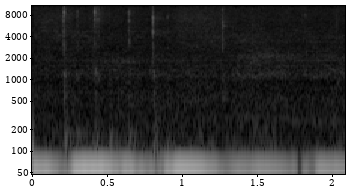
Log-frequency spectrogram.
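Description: Clicking at a computer while opening a website link: a few soft, sharp clicks scattered over a low steady hum, faint and without talk.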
